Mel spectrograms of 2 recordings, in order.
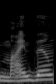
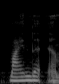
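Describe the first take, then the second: First: The M joins the word before it. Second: The final M is said as a separate letter. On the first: The speaker calls it wrong. "I just want to say mind them because that's what it looks like" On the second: The speaker calls it right. "It's underscore mind the M"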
